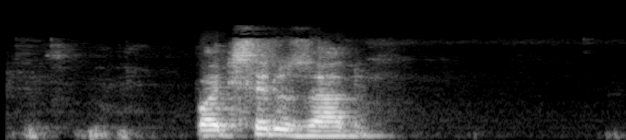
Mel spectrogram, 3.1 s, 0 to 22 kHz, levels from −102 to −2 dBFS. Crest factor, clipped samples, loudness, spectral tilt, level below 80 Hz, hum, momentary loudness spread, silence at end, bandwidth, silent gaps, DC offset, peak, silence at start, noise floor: 16 dB; under 0.1%; -16 LUFS; -5.5 dB/octave; -64 dBFS; none; 6 LU; 1.25 s; 7.2 kHz; none; under 0.1%; -4 dBFS; 0.15 s; -82 dBFS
